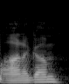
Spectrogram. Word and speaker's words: Onigum: Well, I'm from Onigum. Ons, as the kids call it. But in Ojibwe, we pronounce that O long, like Ojibwe.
